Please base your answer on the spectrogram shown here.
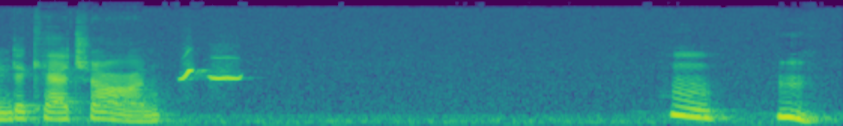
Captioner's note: whistle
